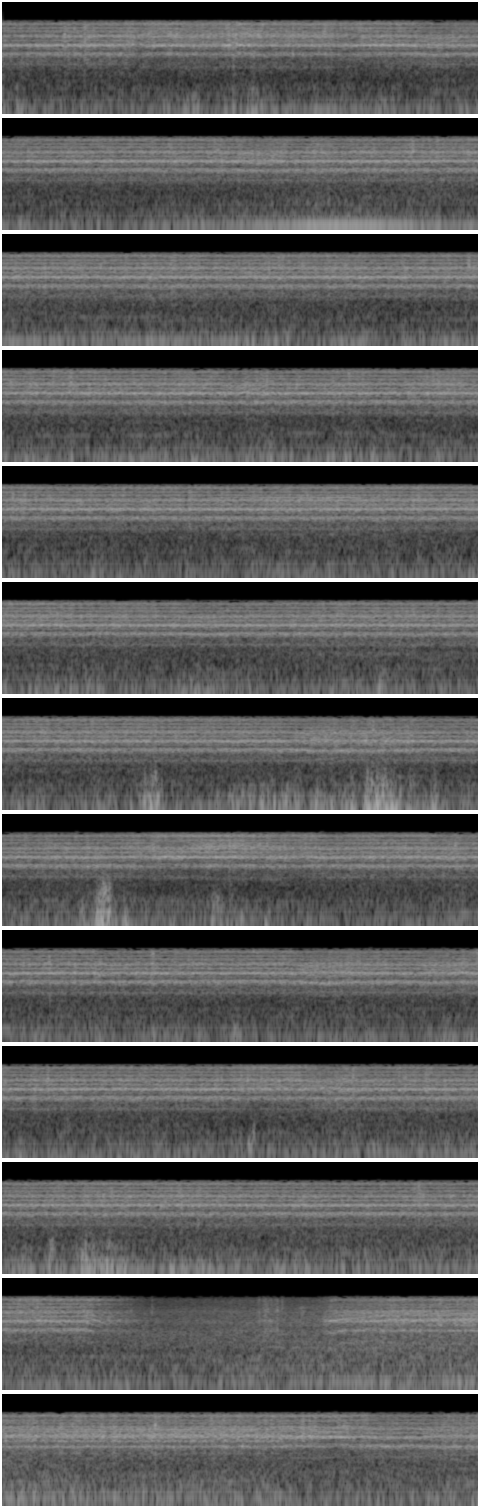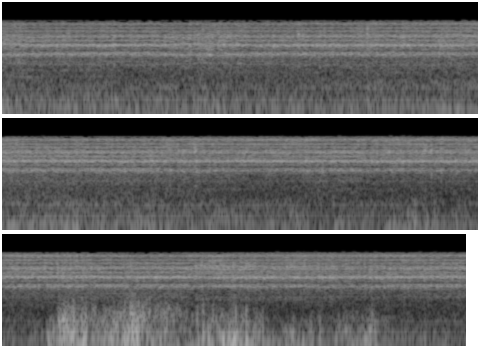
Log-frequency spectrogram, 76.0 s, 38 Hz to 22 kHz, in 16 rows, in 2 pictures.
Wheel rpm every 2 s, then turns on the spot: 160, 160, 160, 160, 160, 160, 160, 160, 160, 160, 160, 160, 160, 160, 160, 160, 160, 160, 160, 160, 160, 160, 160, 160, 160, 160, 120, 30, 150, 160, 160, 160, 160, 160, 160, 160, 160, 160.
none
